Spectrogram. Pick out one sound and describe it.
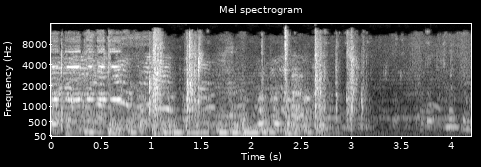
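Hands clap sharply in the crowd.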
